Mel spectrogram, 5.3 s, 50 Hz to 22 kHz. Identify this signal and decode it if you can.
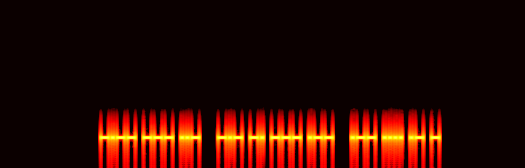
Morse code, heard as a keyed tone, about 44 wpm, 700 Hz. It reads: YOU KNOW WHAT
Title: Sets of 3 Words 45wpm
